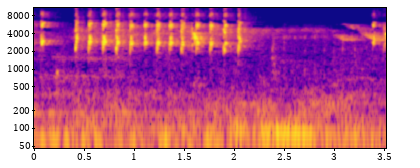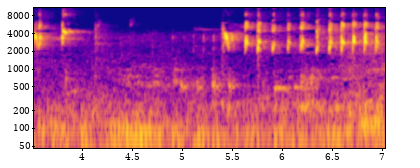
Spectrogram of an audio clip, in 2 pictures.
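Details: Lovebird rattling out quick trains of high, buzzy chirps, pausing midway for a few softer notes before another fast burst of chatter.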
